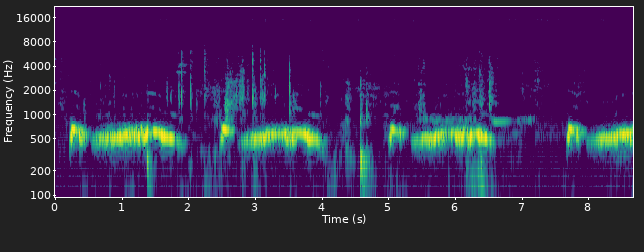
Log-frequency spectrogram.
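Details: An albino dove gives breeding calls: long, low, steady coos, each held one to two seconds, repeated four times with short gaps, with faint background clatter.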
